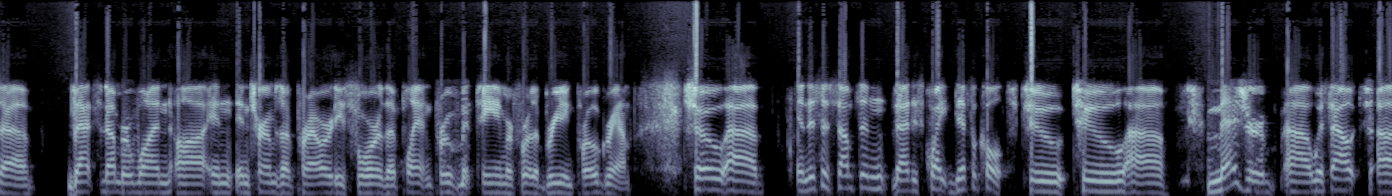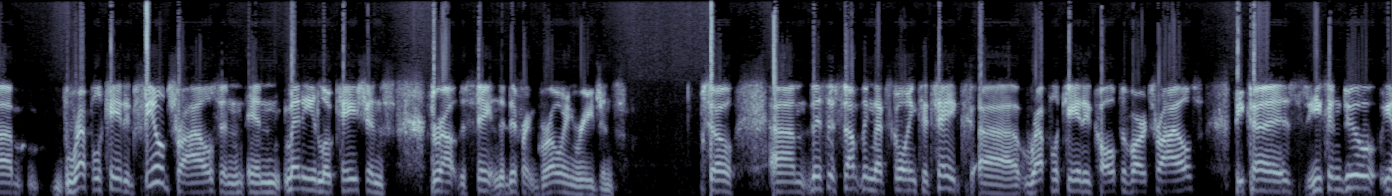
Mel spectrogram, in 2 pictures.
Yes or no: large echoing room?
no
